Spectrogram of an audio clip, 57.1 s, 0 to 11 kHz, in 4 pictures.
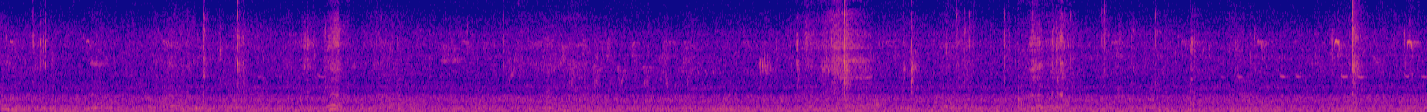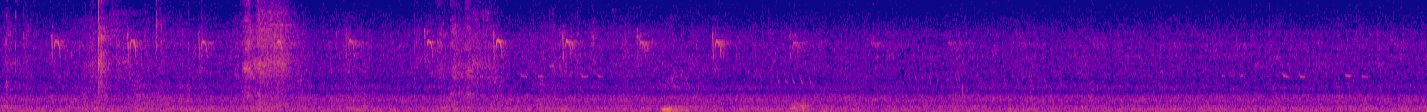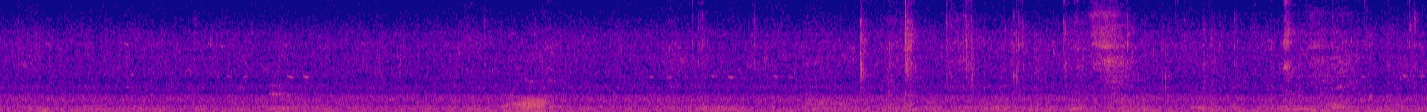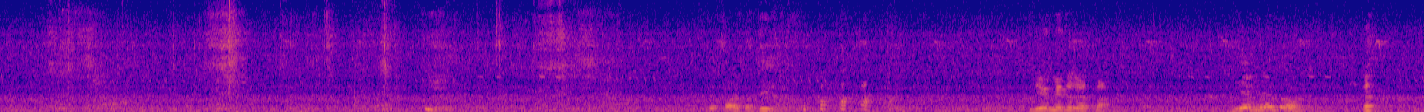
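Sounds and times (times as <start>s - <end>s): outdoor background noise: 0.0s - 57.0s
faint voices: 7.0s - 23.0s, 33.1s - 51.0s
light clicks and rustles: 7.6s - 12.6s, 13.3s - 17.8s, 37.0s - 49.2s.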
